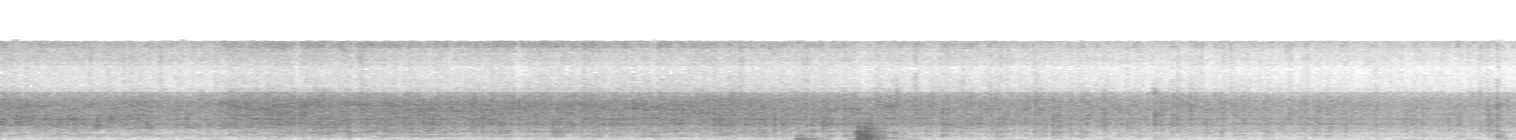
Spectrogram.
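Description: Boiled cabbage pieces sizzling as they fry in hot ghee, a steady hiss that eases slightly toward the end.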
